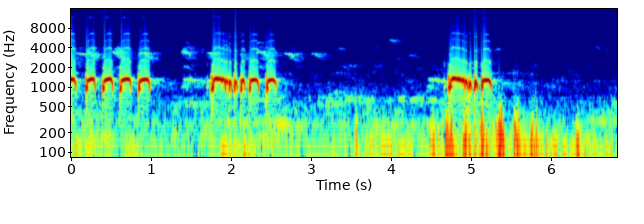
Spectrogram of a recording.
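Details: A female zebra dove repeatedly calls a male, giving three bursts of quick, soft, rolling coo notes separated by short pauses, with some low background knocking.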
